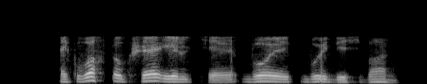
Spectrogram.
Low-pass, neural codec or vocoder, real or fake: 3.6 kHz; codec, 16 kHz, 16 kbps, FreqCodec, smaller model; fake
